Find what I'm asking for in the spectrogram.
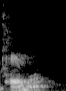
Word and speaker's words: timbre: And it, if you're really pronouncing it correctly, it's actually Tombra. And Tombra is actually the correct way to pronounce the sound or the tone of something.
